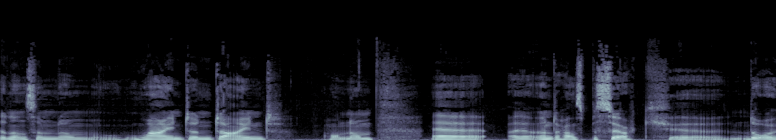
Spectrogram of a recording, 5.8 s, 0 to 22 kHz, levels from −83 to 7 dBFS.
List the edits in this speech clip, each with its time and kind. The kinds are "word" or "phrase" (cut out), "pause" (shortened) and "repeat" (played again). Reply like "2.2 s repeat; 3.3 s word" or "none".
none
